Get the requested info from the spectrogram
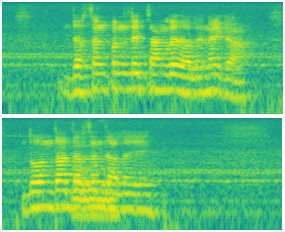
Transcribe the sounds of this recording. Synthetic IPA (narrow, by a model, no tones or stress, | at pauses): d̪əɾsənpənlet͡ʃãːŋɡled͡ʒaːlənajka | d̪ond̪ad̪əɾsənd͡ʒaləe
